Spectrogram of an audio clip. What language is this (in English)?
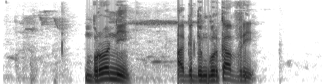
South Giziga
